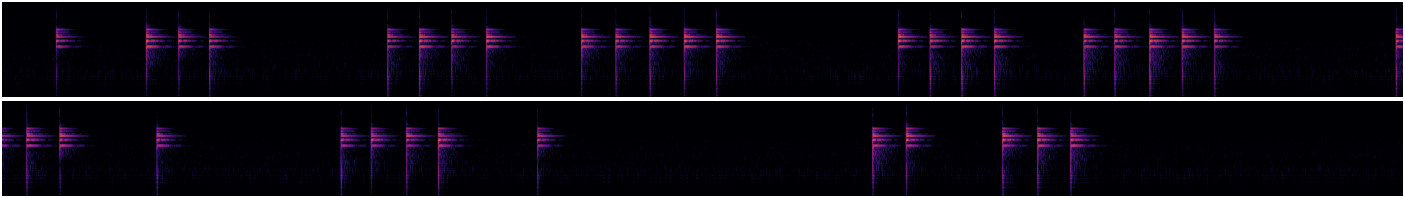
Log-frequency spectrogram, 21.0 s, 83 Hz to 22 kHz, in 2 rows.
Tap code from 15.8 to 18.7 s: H

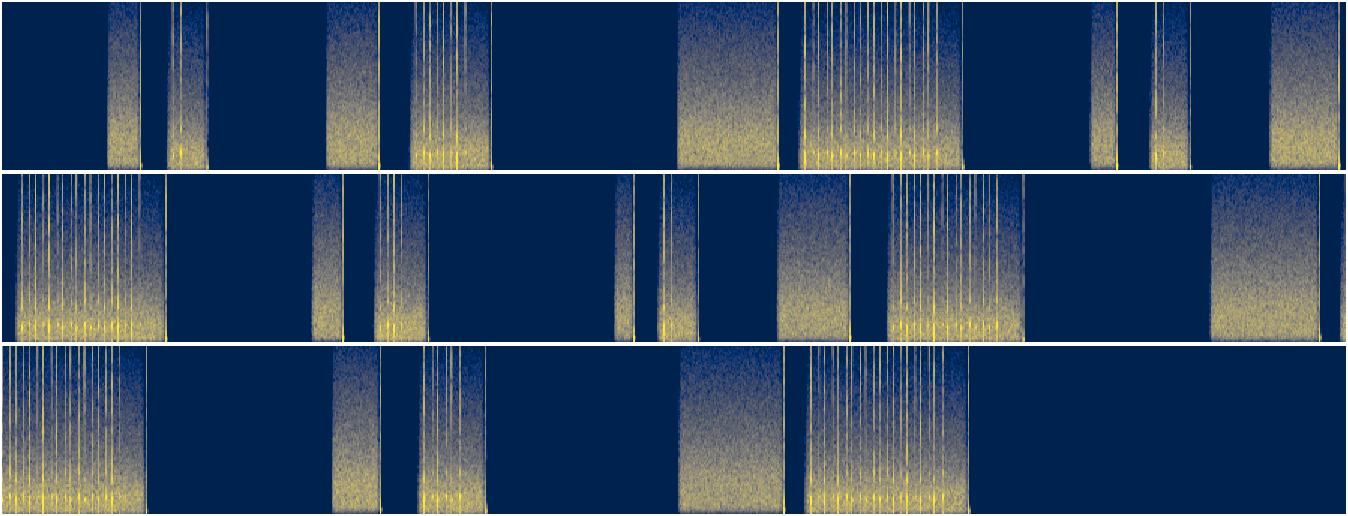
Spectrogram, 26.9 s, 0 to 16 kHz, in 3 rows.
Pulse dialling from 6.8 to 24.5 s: 1 9 2 1 8 9 3 0

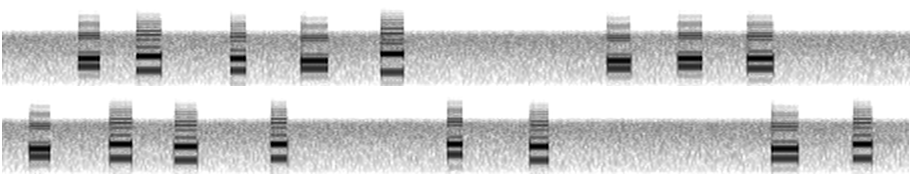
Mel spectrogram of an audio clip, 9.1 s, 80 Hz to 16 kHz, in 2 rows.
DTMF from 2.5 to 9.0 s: 708 7626 #2 46

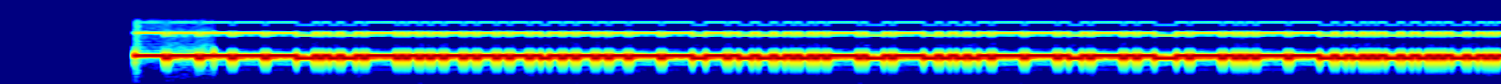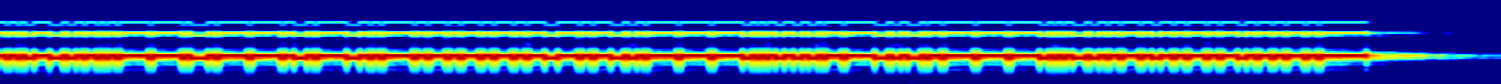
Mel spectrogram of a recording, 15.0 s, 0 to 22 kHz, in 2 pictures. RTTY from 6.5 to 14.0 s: R R FB JEAN. RIG HR 20

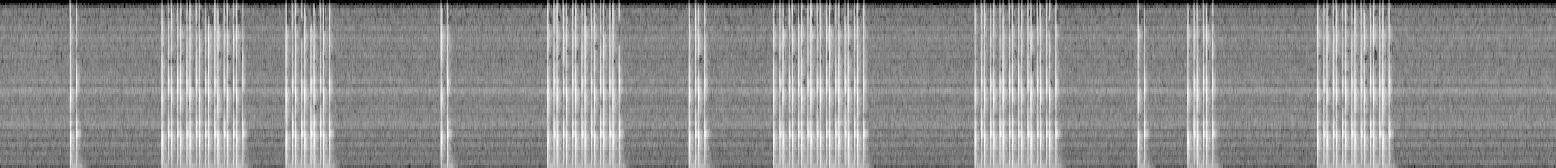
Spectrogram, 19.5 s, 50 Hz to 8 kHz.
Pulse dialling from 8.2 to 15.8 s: 2 0 9 1 3

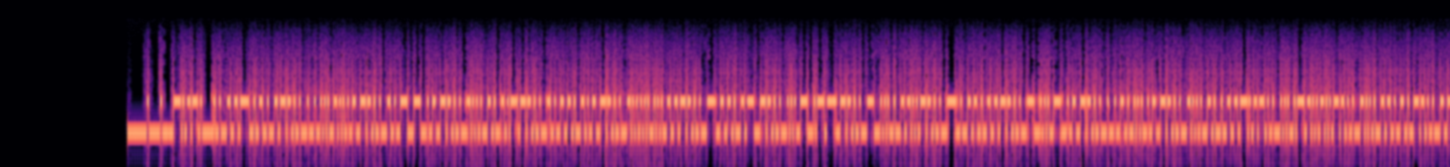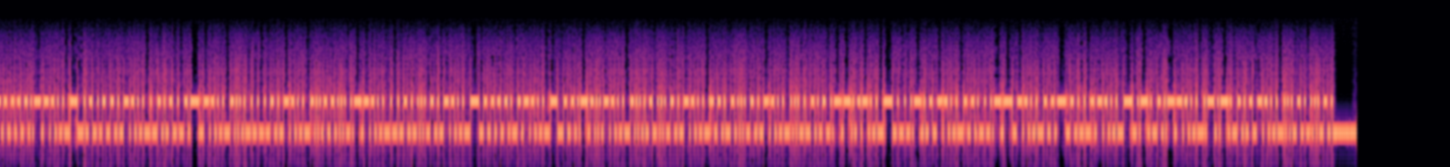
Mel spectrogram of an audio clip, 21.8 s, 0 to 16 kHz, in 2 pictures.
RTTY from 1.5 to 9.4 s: 8527 1642 0992 4773 0872 4668 5879 6935 9674 5708 9692 1062 4718

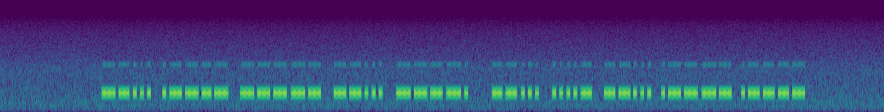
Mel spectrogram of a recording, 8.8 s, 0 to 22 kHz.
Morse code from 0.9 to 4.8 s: 71079

